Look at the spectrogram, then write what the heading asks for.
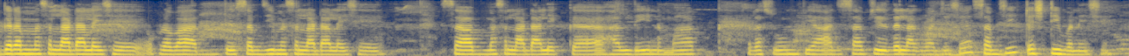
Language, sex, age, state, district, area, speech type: Maithili, female, 60+, Bihar, Purnia, rural, spontaneous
